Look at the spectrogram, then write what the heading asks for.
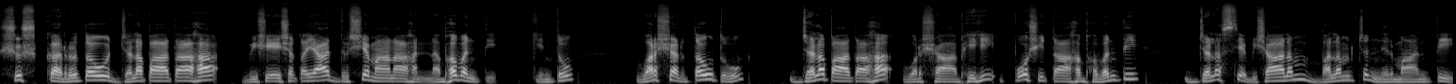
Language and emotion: Sanskrit, neutral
